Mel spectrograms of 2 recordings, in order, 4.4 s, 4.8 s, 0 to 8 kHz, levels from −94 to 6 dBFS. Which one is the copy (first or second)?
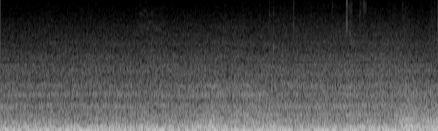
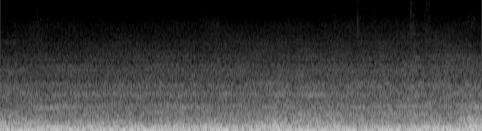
second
